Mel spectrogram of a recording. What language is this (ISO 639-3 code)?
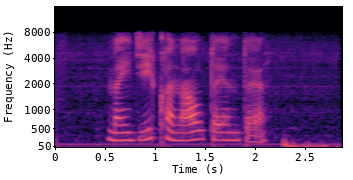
rus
